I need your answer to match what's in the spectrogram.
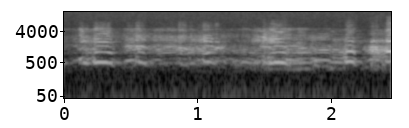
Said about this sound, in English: That's right. A goose.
